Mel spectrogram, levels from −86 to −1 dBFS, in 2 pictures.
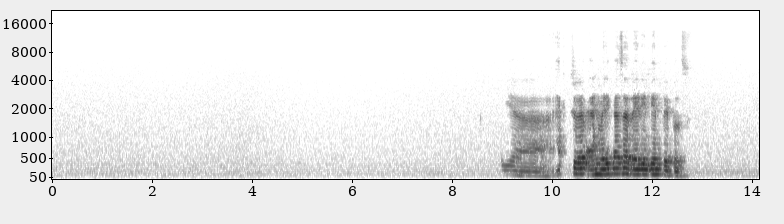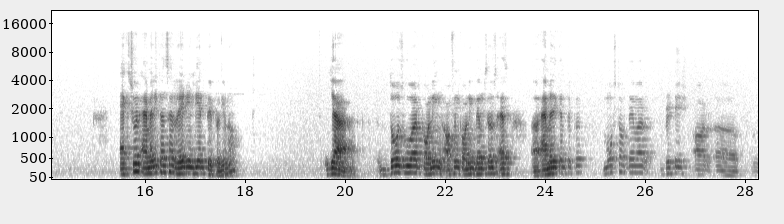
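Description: No technical faults are audible.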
